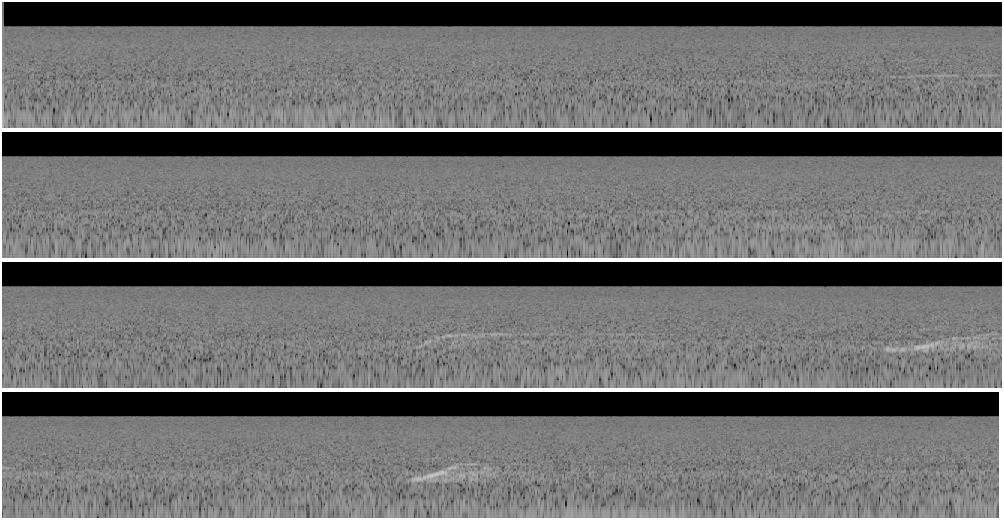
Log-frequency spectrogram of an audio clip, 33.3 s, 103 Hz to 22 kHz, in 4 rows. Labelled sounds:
7.4	8.0	humpback whale, 0.86 to 0.99 kHz
20.2	20.9	humpback whale, 0.80 to 1.1 kHz
24.5	25.0	humpback whale, 0.80 to 1.1 kHz
28.7	29.0	humpback whale, 0.80 to 1.1 kHz

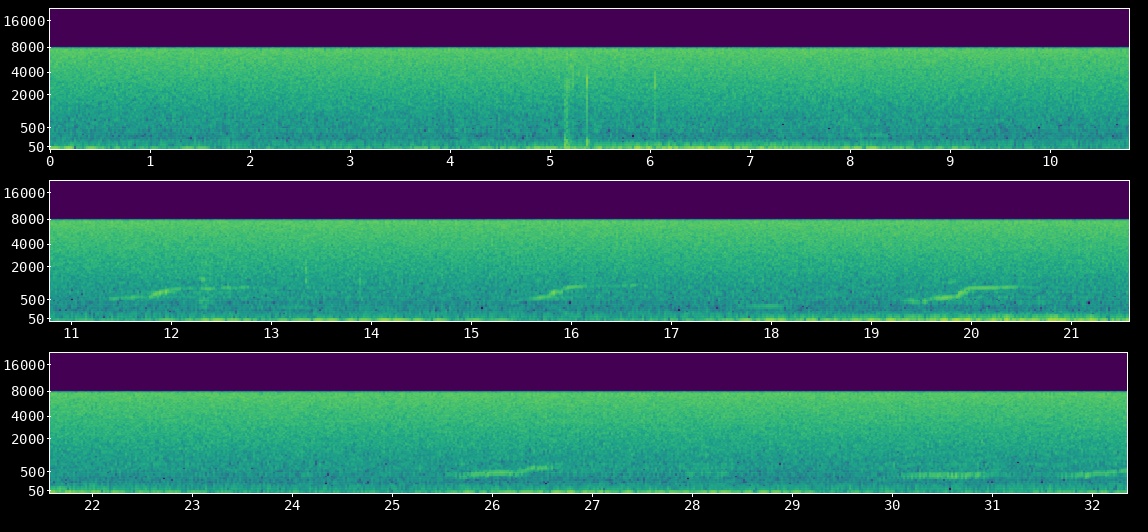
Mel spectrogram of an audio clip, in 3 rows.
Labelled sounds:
11.9	12.3	humpback whale, 0.80 to 0.93 kHz
15.8	16.2	humpback whale, 0.80 to 1.0 kHz
19.9	20.5	humpback whale, 0.80 to 1.0 kHz

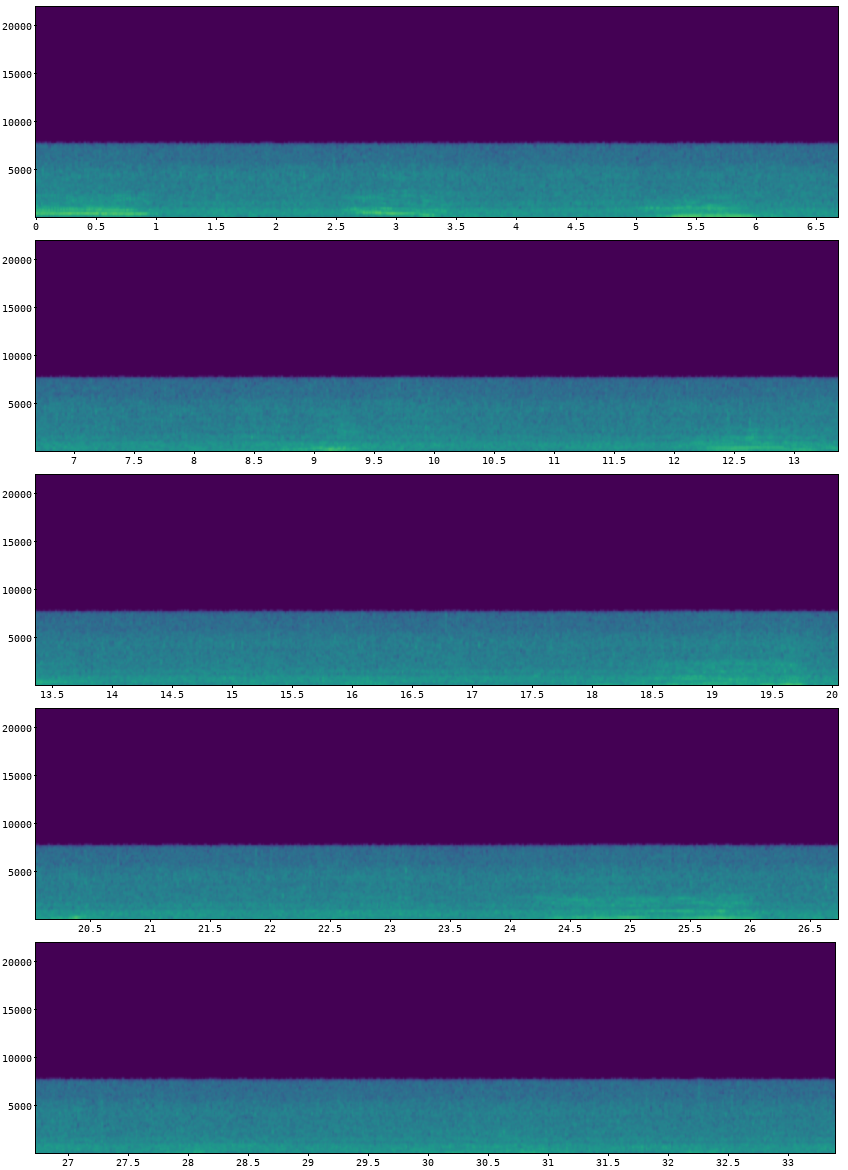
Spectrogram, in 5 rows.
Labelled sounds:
0.0	0.9	humpback whale, 0.78 to 2.1 kHz
2.5	3.1	humpback whale, 0.78 to 2.3 kHz
4.9	5.8	humpback whale, 0.91 to 2.2 kHz
12.5	12.8	humpback whale, 1.4 to 1.6 kHz
24.2	25.6	humpback whale, 0.88 to 2.5 kHz

